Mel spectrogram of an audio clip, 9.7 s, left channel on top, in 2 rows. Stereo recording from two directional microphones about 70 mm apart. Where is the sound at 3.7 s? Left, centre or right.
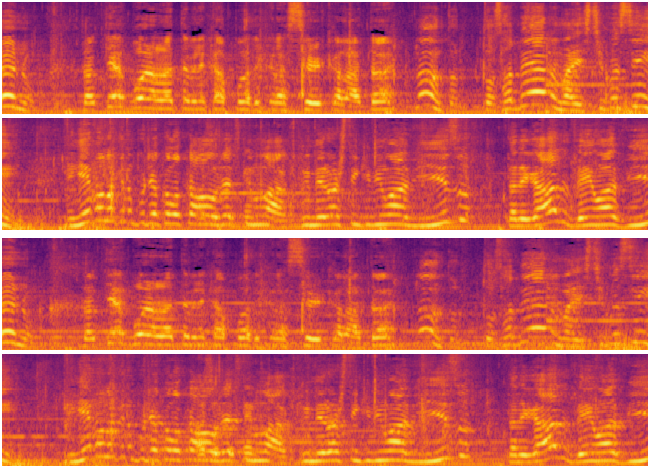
Left.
